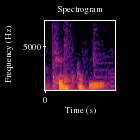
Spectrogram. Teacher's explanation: It's really comfortable to take out that fourth syllable.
